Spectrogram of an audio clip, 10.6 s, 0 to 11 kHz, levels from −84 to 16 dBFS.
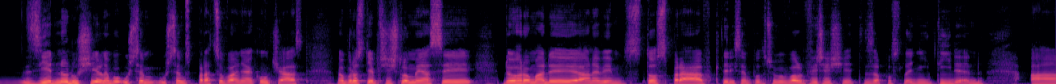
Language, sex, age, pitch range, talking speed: Czech, male, 20-39, 120-145 Hz, 155 wpm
